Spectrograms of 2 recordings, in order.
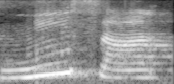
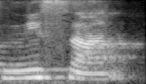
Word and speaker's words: Nissan: a japanese word ah it's because it's a japanese word we have to elongate on the knee on the beginning knee elongate on it and we have to pronounce it as nissan instead of nissan it's nissan so british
